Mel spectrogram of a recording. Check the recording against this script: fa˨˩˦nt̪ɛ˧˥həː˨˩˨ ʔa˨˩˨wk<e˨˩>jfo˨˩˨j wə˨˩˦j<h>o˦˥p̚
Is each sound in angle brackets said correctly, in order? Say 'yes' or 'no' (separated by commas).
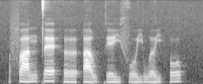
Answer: yes, yes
